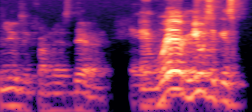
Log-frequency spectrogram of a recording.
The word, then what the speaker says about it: Rhare Muzic: you get your music from this there and rare music is pronounced spelled r-h-a-r-e music m-u-z-i-c okay so make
